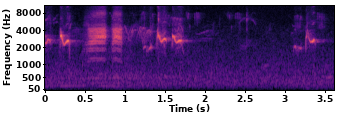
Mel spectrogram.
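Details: African Paradise Flycatcher, a garden bird of the Eastern Cape, South Africa: short sharp chirped notes around the middle pitch, a brief harsh buzzy burst, then scattered chips after a quiet pause.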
